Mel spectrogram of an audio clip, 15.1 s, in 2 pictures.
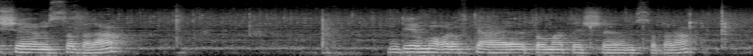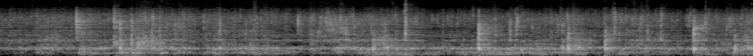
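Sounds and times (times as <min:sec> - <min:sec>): vegetables sizzling in oil: 0:00.0 - 0:15.0
spoon scraping and knocking pot: 0:08.2 - 0:09.8.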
